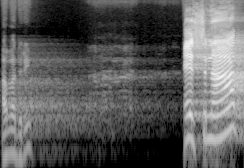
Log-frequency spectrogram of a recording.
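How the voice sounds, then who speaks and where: A man speaks in a raised, projected voice with audible room echo. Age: 70s. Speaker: Islamic cleric. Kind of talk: religious address to students and parents.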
